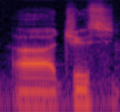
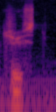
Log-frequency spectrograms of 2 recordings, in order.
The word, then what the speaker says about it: Joost: Ladies and gentlemen, please let's welcome Joost. It's Joost. Apologies.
